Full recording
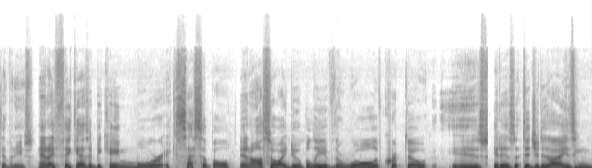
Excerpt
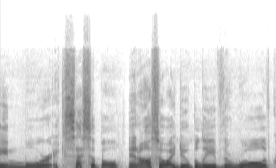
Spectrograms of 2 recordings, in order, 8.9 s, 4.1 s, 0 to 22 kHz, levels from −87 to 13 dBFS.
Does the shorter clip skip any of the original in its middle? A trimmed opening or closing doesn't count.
no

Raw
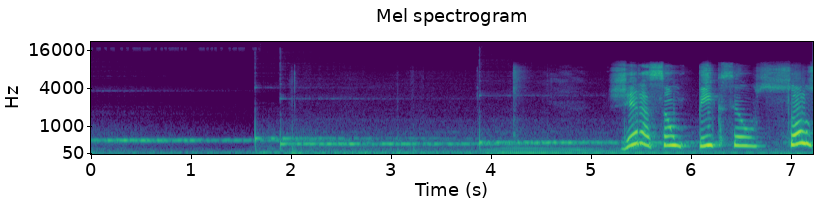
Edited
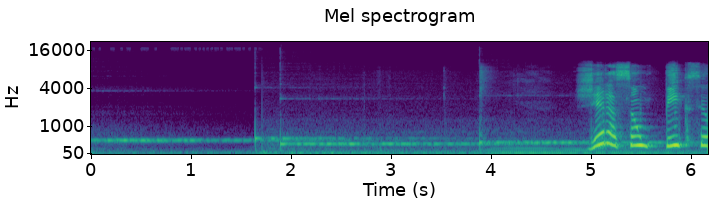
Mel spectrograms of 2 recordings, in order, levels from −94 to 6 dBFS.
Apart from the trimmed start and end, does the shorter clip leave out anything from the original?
yes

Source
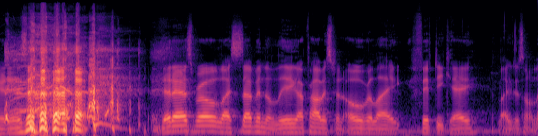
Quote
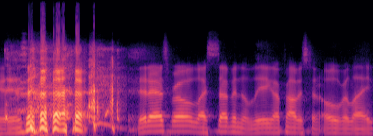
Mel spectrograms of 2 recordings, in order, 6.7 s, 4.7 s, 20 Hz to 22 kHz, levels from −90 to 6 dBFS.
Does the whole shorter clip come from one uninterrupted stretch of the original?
no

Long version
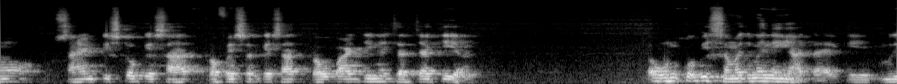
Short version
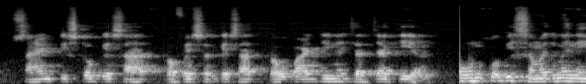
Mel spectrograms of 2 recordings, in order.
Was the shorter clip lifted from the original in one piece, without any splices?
no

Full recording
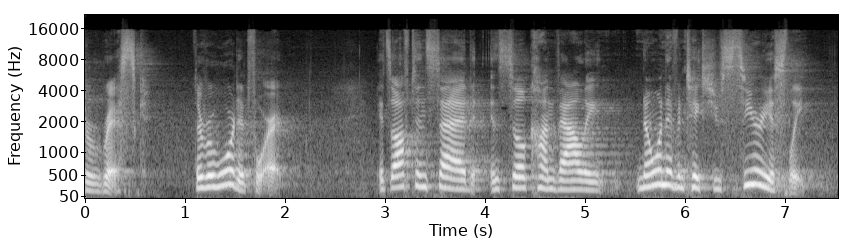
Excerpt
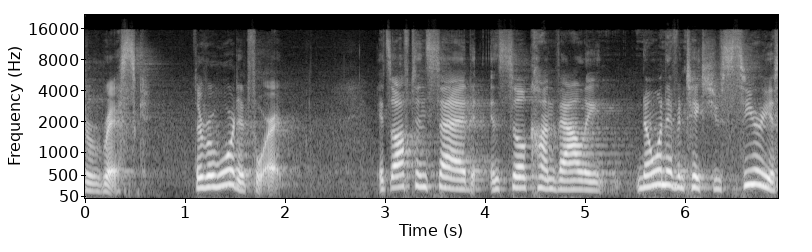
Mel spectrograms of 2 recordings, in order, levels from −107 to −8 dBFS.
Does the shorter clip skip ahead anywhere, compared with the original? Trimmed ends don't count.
no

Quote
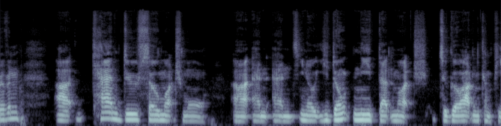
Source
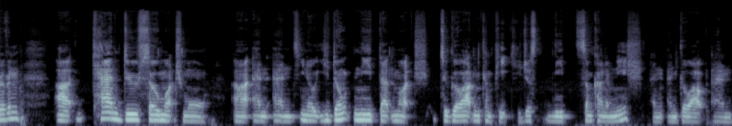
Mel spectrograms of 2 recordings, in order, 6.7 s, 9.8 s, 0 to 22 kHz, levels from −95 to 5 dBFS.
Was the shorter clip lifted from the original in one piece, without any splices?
yes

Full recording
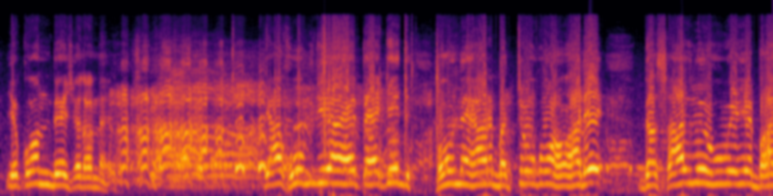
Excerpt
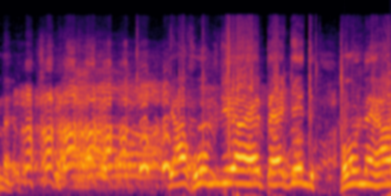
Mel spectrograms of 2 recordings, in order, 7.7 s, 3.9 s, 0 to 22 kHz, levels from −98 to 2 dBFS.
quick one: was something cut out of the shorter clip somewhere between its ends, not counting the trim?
no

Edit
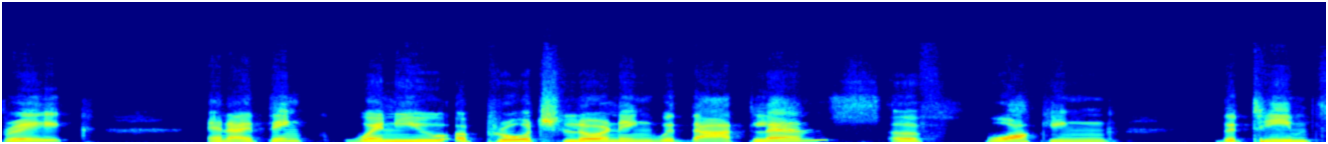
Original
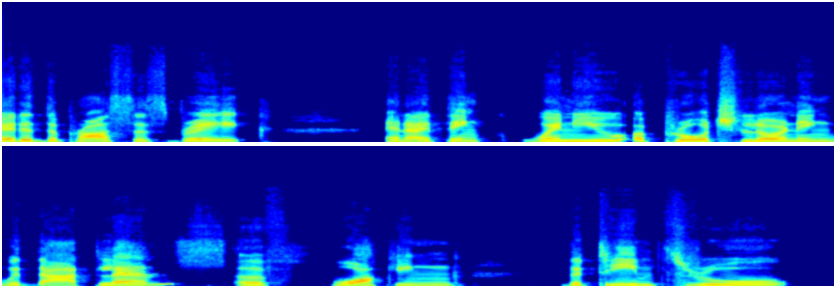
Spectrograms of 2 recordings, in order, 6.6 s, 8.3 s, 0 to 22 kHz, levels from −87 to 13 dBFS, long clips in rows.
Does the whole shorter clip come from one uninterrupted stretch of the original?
yes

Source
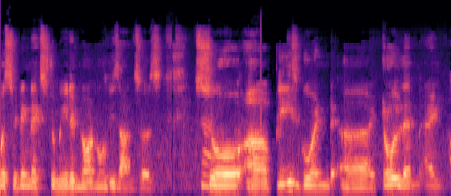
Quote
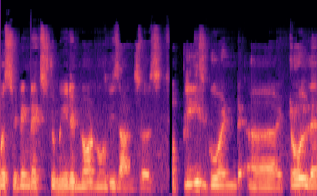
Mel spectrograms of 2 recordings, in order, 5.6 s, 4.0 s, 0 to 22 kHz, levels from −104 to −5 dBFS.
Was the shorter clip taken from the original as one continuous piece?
no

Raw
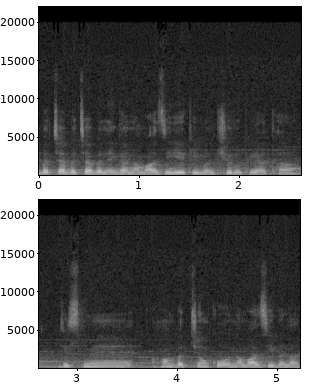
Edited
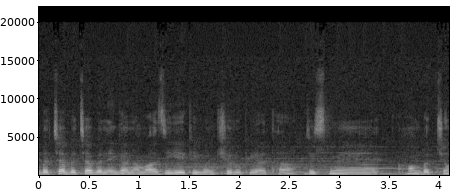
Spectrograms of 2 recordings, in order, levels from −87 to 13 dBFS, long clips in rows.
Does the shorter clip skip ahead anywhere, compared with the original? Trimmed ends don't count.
yes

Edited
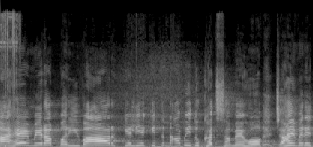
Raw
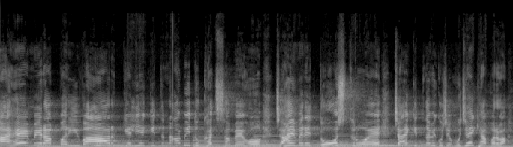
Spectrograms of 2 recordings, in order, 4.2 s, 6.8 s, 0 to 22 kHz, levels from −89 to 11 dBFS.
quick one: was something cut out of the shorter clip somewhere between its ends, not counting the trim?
no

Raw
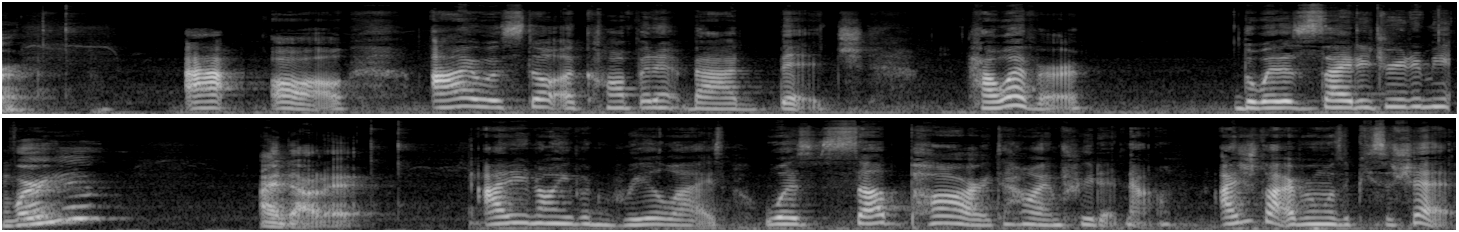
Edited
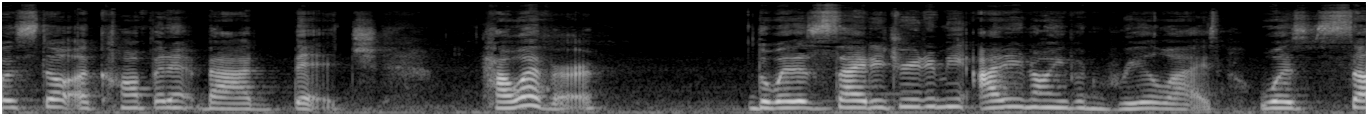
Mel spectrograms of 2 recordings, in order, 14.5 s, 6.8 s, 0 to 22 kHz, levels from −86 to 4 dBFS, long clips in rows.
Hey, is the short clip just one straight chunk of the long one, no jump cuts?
no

